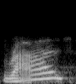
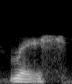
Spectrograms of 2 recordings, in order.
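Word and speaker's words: Ra's: Danny was asked was is it pronounced Roz or race and Danny said I meant it to be pronounced race so there you go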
